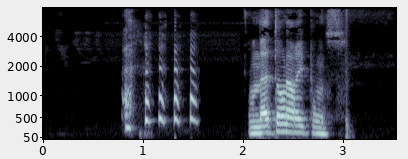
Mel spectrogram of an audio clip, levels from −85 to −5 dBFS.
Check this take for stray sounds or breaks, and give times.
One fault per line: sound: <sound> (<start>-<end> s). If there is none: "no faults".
sound: laugh (0.8-1.6 s)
